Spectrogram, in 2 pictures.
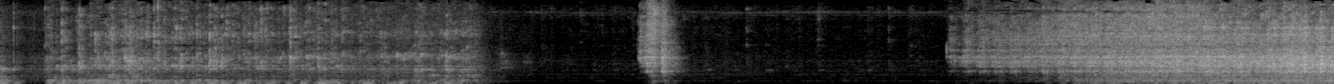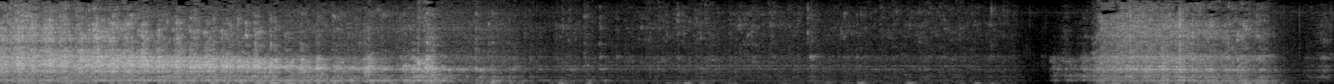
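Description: A tool scrapes and grinds against wood spinning on a lathe.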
